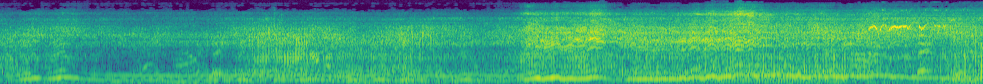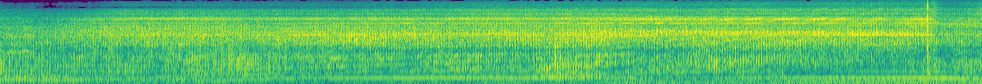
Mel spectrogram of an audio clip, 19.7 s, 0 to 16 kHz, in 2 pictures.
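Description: An XLPOWER 550 RC helicopter comes in to land, its rotor and motor giving a steady, close, droning whine that holds for the whole stretch, with a voice talking at times over it.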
